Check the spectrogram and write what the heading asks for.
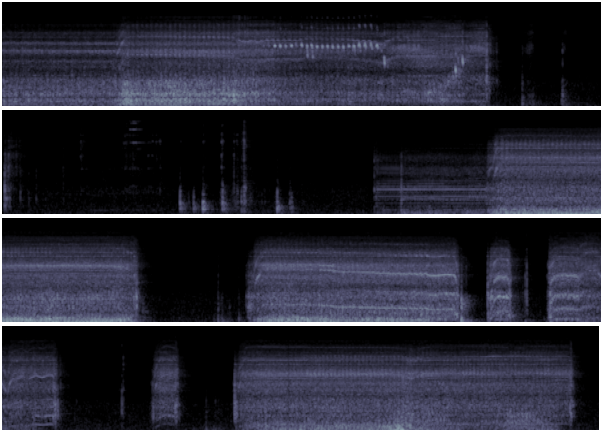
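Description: Cordless drill with a half-inch bit boring out old holes in a fibreglass boat hull, run in about five bursts of a few seconds each with short pauses and small clicks between. The motor's pitch sags at times as the bit bites into the laminate.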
